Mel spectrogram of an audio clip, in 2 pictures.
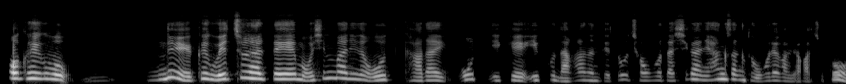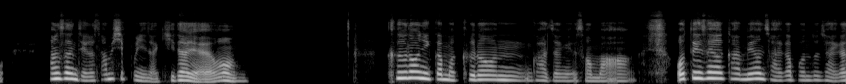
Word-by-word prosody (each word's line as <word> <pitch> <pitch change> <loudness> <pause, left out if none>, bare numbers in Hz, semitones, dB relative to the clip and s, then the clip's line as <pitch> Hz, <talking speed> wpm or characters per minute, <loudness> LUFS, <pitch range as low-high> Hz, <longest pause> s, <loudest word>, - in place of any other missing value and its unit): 어 275 -1 +8
그리고 270 -1 +2
뭐 225 -5 +4 0.8
네. 230 - 0
그리고 250 +2 -1
외출할 260 +4 +4
때 245 -1 +4
뭐 190 -5 -3
신발이나 270 -3 -4
옷 205 +4 -4
갈아입 180 0 -8
옷 230 +4 -8
이렇게 180 +1 -9
입고 195 +3 -12
나가는데도 180 +5 -12
저보다 180 -1 -13
시간이 220 +1 -7
항상 235 0 -4
더 165 - -17
오래 175 +5 -11
걸려 155 -2 -17
가지고 - - -9 0.4
항상 265 0 +5
제가 180 -2 -6
30 250 +6 -5
분이나 155 -9 -7
기다려요. 155 -2 0 1.4
그러니까 290 -4 +5
막 200 -5 +1
그런 210 -3 0
과정에서 170 -3 -8
막 155 0 -7 0.4
어떻게 265 +4 +5
생각하면 260 -2 +3
'자기가 200 -3 -7
번 195 -1 -9
돈 200 0 -8
자기가 180 -1 -6
200 Hz, 310 characters per minute, -24 LUFS, 180-245 Hz, 1.4 s, 어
